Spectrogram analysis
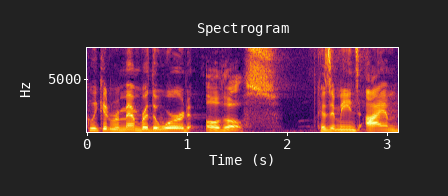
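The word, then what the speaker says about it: ὁδός: And again, we're using modern Greek pronunciation, so we're ignoring the breathing marks, which are no longer pronounced. So, how do you think we could remember the word odos?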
